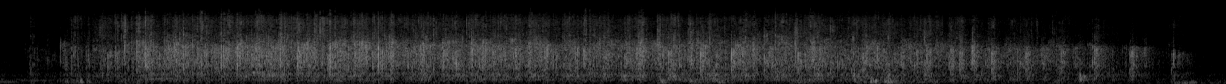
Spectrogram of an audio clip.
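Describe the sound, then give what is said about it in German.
A steady burst of warm audience applause as guests come onto the stage, dense clapping from many hands that swells quickly, holds for about ten seconds, then tapers off at the end. “Es wäre schön, wenn du ihnen, sie auf die Bühne kommen, ganz einen warmen, herzlichen Applaus gibst.”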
